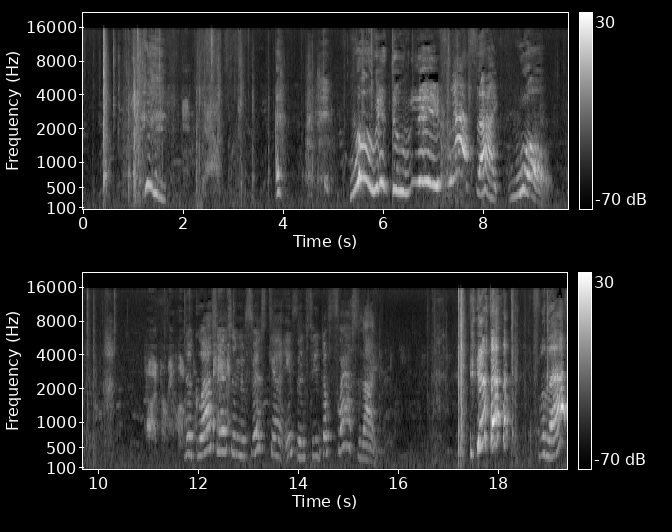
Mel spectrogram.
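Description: A young girl talks and sings playfully close by.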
